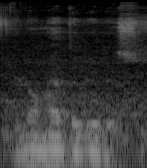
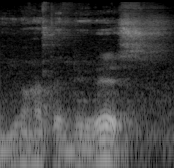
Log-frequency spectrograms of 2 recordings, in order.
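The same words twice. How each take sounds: First: Lower, much softer, heavy Vader-like delivery; a light imitation of Darth Vader's calm menace. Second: Said in the usual way. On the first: Streamer repeats the line for chat as a mild Darth Vader. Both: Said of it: "that Darth Vader thing was a hit".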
